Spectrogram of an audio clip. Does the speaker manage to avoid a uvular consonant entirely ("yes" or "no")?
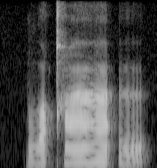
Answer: no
